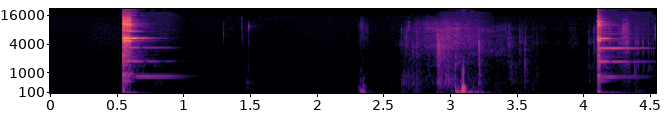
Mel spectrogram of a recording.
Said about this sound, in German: Ähm, Prost. Zu, ey. Kommen wir dann zu Anstoßen, weißt du, dass man es bei deinem Mikrofon hört? Oh ja, genau.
